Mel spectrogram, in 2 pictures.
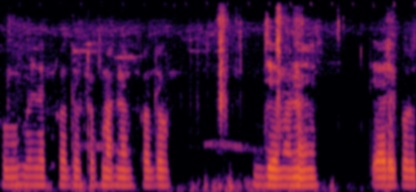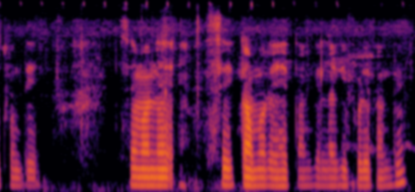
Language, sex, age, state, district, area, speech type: Odia, male, 18-30, Odisha, Koraput, urban, spontaneous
